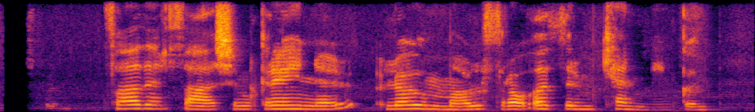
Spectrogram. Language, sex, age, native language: Icelandic, female, 18-19, Icelandic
